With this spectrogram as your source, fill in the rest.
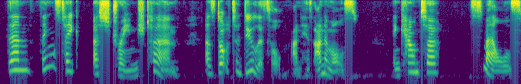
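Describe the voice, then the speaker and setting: A woman speaks very slowly with a British accent in an upbeat, warm tone. The sound is dry and close, with no echo. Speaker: English teacher. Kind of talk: episode intro to ESL learners.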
